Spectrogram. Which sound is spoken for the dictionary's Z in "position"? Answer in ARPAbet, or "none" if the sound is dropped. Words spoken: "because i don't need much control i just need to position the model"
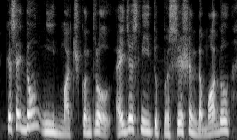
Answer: S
